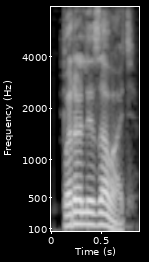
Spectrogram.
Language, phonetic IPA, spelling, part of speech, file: Russian, [pərəlʲɪzɐˈvatʲ], парализовать, verb, Ru-парализовать.ogg
- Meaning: 1. to paralyze, to palsy 2. to petrify 3. to paralyze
